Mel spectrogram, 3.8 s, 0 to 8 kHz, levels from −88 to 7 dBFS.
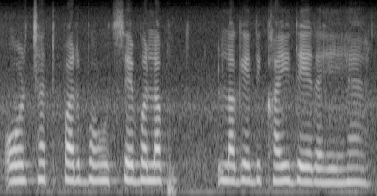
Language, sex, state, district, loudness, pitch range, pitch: Hindi, female, Uttar Pradesh, Saharanpur, -15 LUFS, 230-250 Hz, 245 Hz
